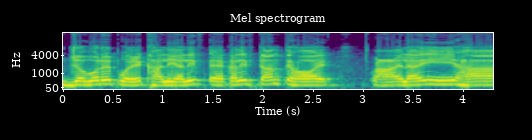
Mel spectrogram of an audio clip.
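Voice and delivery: ordinary talk, nothing marked

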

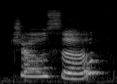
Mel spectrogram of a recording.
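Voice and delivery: whiny high call from the next room; peevish cry. A narrator's reading. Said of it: "cried a peevish, peevish voice".

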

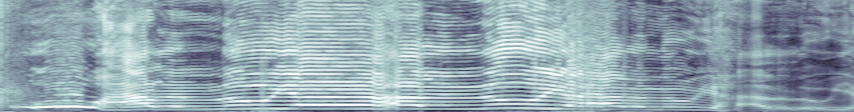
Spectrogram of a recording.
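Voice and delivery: high, loud hallelujahs fading to a hush; joy swelling then dying away; ecstatic laughing shout. Real, not acted. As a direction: cry out then sink back breathless. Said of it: "I wasn't expecting that".

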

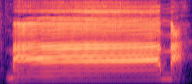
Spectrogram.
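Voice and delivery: loud, drawn-out my my; loud, long-drawn church murmur; churchgoer marveling. Retold or imitated. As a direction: savor it like a moved elder. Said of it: "They might say".

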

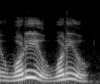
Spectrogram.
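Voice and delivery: "what do you" linked as "wuh-ri-you"; flapped t and d. Shown as a demonstration. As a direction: soften t and d in "what do you" to a flap. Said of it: "T음과 D음이 모음 사이이기".

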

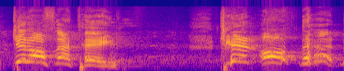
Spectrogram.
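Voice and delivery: high, slow shout. Acted. Speaker shouting at the audience to quit the ride, loud and slow. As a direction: yell it off the roller coaster.

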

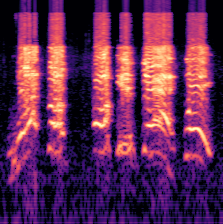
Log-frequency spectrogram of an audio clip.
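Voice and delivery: startled shout. Real, not acted. Chased by monster in game.

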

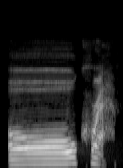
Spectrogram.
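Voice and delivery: low, comic dismay; sinking dread. Acted. Escapees spotting the chariots behind them, comic dread. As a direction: let it drop deep as trouble dawns.

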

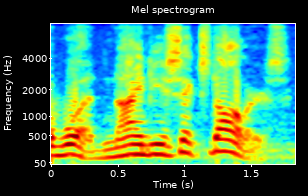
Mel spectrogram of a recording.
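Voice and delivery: plain reading voice

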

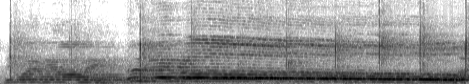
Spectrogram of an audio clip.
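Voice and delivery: hype announcer. Acted. Host welcoming a special guest to the house, hyped announcer shout. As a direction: build it up to a long shouted finish.

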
